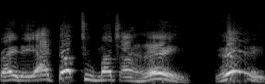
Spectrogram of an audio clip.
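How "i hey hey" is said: mock serious, stern dad voice. Showing how he talks when his kids act up too much, serious voice with his kids. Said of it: "that voice".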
